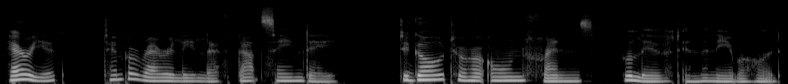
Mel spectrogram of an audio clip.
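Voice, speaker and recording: A woman reading a literary novel aloud as an audiobook narrator, in a measured, deliberate manner. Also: sits low, warm tone, no room sound. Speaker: audiobook reader.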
